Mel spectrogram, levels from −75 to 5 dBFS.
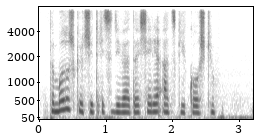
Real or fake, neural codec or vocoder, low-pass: fake; codec, 16 kHz in and 24 kHz out, 0.9 kbps, LongCat-Audio-Codec, four codebook decoder; 7.2 kHz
